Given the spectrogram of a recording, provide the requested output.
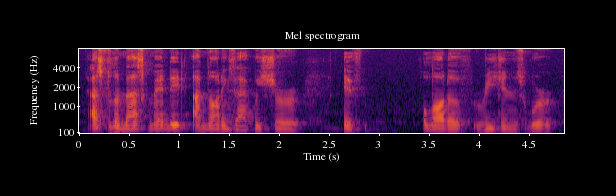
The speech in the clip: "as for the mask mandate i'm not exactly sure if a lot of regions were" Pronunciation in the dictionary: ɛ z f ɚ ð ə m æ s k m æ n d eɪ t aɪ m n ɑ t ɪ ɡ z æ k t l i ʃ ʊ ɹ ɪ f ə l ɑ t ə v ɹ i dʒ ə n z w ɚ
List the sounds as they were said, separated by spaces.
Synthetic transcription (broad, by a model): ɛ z f ɚ ð ə m æ s k m æ n d eɪ t aɪ m n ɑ t ɪ ɡ z æ k t l i ʃ ʊ ɹ ɪ f ə l ɑ t ə v ɹ i dʒ ə n z w ɚ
